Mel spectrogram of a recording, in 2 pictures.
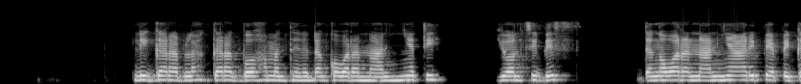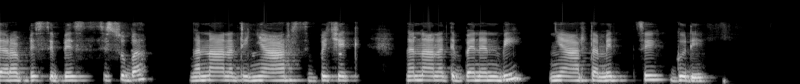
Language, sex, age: Wolof, female, 18-24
